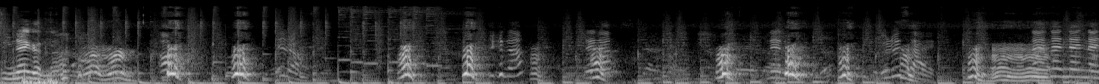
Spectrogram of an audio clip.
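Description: A Doberman barking repeatedly, a string of short barks coming about one or two a second, demanding a treat.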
